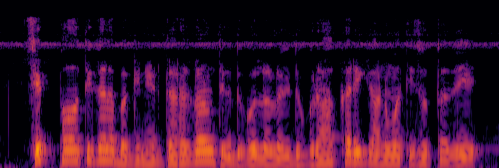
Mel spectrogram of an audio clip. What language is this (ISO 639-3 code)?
kan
